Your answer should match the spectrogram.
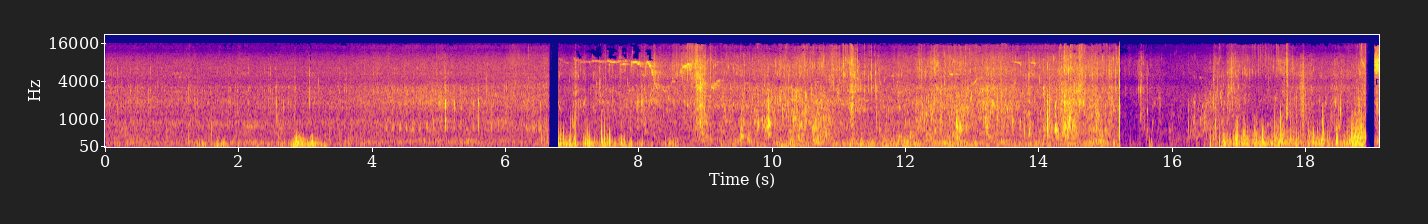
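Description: Touring canoe being paddled through floodwater: irregular paddle splashes and water sloshing against the hull, with wind rushing over the microphone. The sound is quieter at first, then breaks off abruptly about a third of the way in and comes back louder, with a brief quiet dip near the end.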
